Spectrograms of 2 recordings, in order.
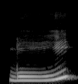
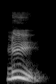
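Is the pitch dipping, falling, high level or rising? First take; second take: rising; falling. First: The pitch rises from mid to high. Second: The pitch falls sharply from high. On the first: "And how to say the second tone?" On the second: "And the last tone?"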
